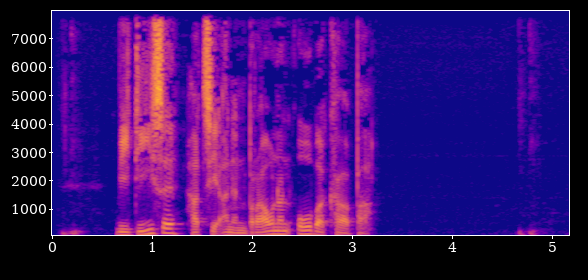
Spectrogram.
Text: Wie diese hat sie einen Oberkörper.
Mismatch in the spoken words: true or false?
true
